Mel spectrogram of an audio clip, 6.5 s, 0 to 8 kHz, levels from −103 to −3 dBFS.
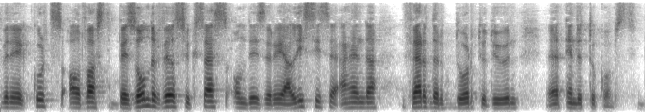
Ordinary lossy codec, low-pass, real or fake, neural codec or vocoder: none; 7.2 kHz; fake; codec, 24 kHz, 0.9 kbps, WavTokenizer, medium speech release version 2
